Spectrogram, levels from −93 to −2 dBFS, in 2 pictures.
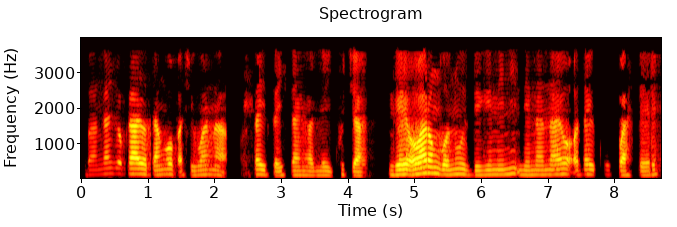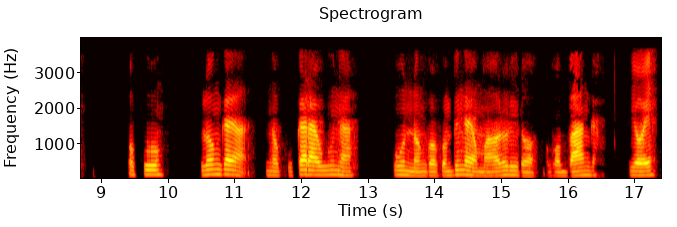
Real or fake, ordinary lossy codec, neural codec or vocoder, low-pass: real; AAC, 16 kbps; none; 3.6 kHz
